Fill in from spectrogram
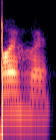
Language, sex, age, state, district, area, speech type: Assamese, male, 18-30, Assam, Dhemaji, rural, conversation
